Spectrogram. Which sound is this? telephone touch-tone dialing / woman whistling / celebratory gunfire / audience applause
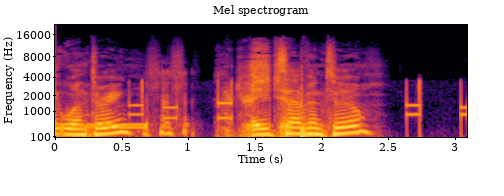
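telephone touch-tone dialing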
